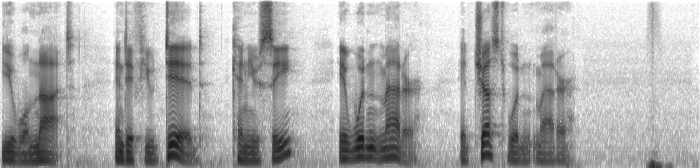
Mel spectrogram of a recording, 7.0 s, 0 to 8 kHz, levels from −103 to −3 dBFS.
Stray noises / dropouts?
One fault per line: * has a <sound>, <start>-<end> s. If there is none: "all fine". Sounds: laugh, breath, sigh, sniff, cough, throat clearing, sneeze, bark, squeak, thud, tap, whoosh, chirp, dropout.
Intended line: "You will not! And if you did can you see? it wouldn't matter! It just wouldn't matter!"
* has a whoosh, 6.5-6.8 s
